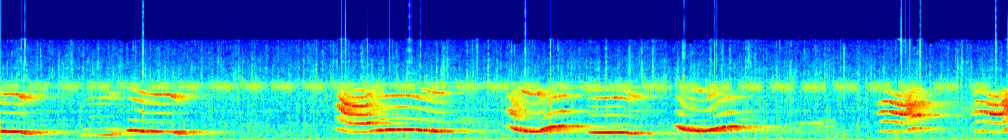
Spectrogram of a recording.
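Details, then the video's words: Female Chinese hwamei calling the male: loud, clear whistled phrases, slurred notes rising and falling, delivered in bursts roughly every second with short pauses between. "SUARA POKSAY HONGKONG BETINA GACOR MEMANGGIL JANTAN"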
